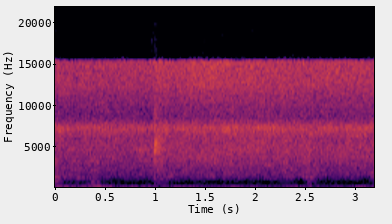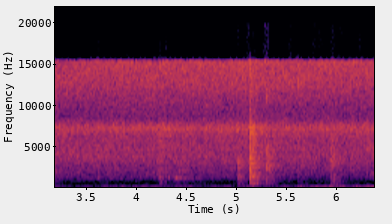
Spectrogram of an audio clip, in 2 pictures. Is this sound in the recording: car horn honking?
no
